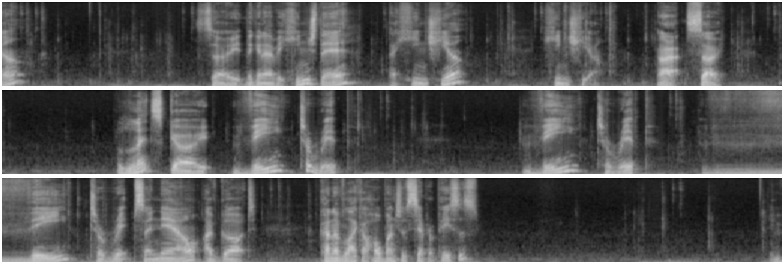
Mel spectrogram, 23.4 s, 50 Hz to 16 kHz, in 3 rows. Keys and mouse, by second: 1.5 ctrl+r, 6.0-7.6 alt+middle drag, 7.6 alt+click, 8.1-17.9 middle drag, 13.0 v, 14.4 alt+click, 16.9 3, 17.9 click, 18.2 click, 19.1 ctrl+l, 21.8 middle click, 21.8 2, 22.2 alt+click, 22.7-23.4 middle drag, 23.2 v.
